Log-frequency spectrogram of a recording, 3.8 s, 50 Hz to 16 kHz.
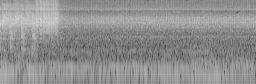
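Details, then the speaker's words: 2017 Toyota Wigo automatic, after new transmission filter and ATF: brief cranking then a settled, even idle; the previous transmission hum, loudest when cold, is gone through the gear shifts and the check engine light is off. Normal transmission operation. "Oo nga kambyo kambyo ko lang ayun mga boss nawala yung Ugo namatay din yung check engine"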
